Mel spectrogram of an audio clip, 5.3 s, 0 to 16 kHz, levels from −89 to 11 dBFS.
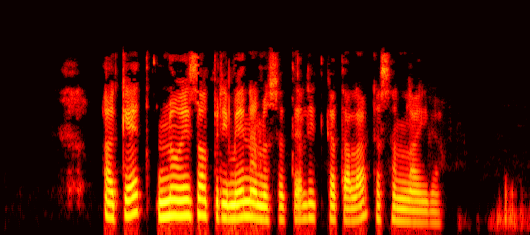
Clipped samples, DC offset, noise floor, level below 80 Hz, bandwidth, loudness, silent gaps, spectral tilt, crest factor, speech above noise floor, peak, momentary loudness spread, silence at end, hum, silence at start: under 0.1%; under 0.1%; -82 dBFS; -58 dBFS; 7.8 kHz; -16 LUFS; none; -5.5 dB/octave; 16 dB; 67 dB; -2 dBFS; 10 LU; 0.9 s; none; 1.05 s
